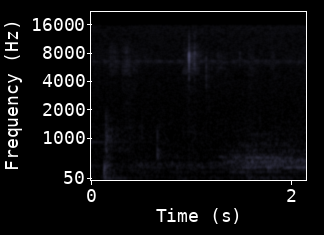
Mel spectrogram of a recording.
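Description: Marker pen drawing on a whiteboard: faint strokes with two light taps, one just after the start and one about a second in.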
